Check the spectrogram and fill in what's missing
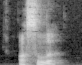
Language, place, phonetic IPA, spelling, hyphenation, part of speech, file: Azerbaijani, Baku, [ɑsɯˈɫɯ], asılı, a‧sı‧lı, adjective, LL-Q9292 (aze)-asılı.wav
- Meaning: 1. hanging; leaning down: hanging, suspended 2. hanging; leaning down: droopy, saggy, sagging 3. dependent 4. addicted, addict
